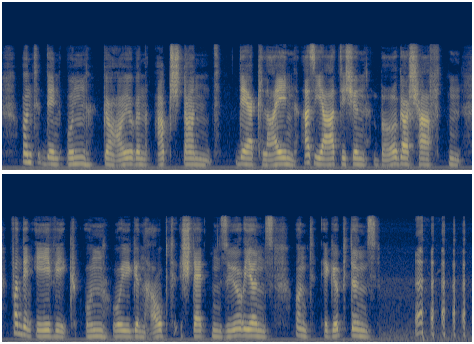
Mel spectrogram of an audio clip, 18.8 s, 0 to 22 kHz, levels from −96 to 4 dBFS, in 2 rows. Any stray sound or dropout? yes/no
yes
